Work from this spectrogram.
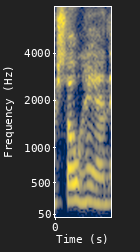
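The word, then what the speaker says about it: Sochan: and terrible Jeremy Sohan no it's not sochin it's Sohan or Sohan it's not sochin it's not it's not the college polish you're saying it wrong I swear in my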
